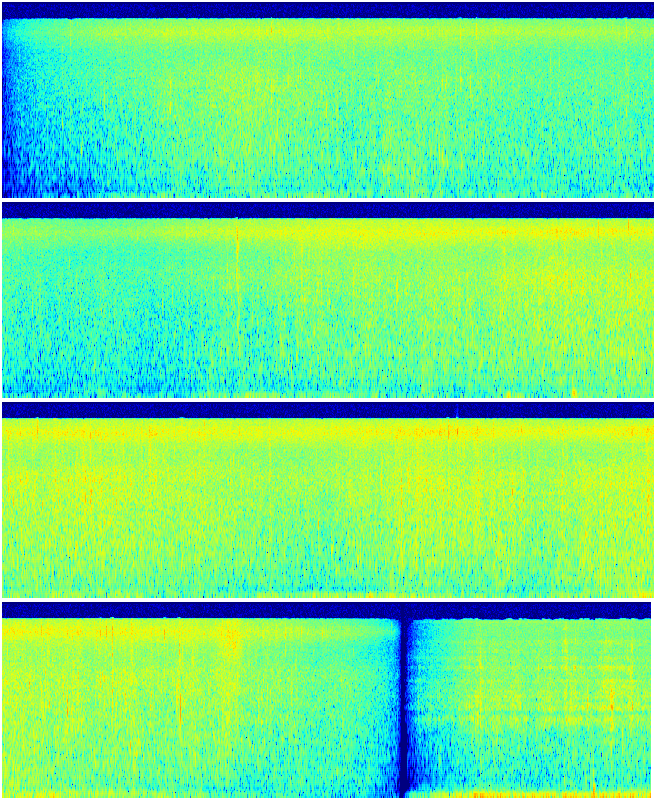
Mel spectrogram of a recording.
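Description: Open-ocean waves and water rushing along the hull of a sailboat under sail in a rough sea, fading in at the start and swelling and easing. Near the end the sound cuts off and comes back louder, with wind buffeting the microphone and a low rumble.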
